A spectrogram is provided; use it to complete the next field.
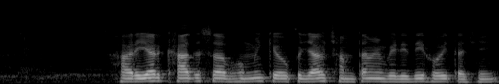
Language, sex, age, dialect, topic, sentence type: Maithili, female, 60-100, Southern/Standard, agriculture, statement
